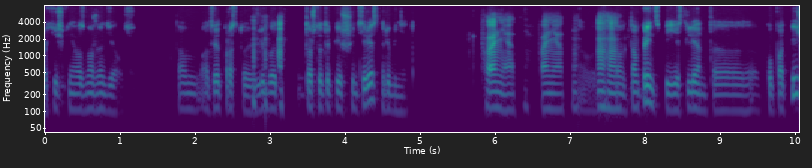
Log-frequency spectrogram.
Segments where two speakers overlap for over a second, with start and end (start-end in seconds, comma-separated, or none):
none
